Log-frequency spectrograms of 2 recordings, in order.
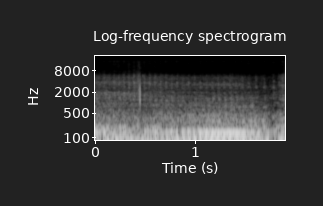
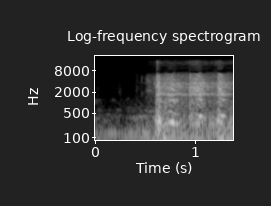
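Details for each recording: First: Mahindra Supro diesel after repair of a chafed, broken injector wire (code P0201) and loose common-rail coupler: steady low idle chug with a few brief dropouts, even firing, no knock or miss; starts and runs normally. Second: Mahindra Supro diesel with code P0201 injector fault from a broken wire and loose common-rail coupler, low battery: brief cranking catching with uneven bursts, never settling to steady idle; hard start before repair.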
